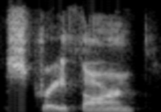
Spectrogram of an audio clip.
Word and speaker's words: Strathairn: David, I believe it's pronounced Strathairn. Rob Rifkin.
